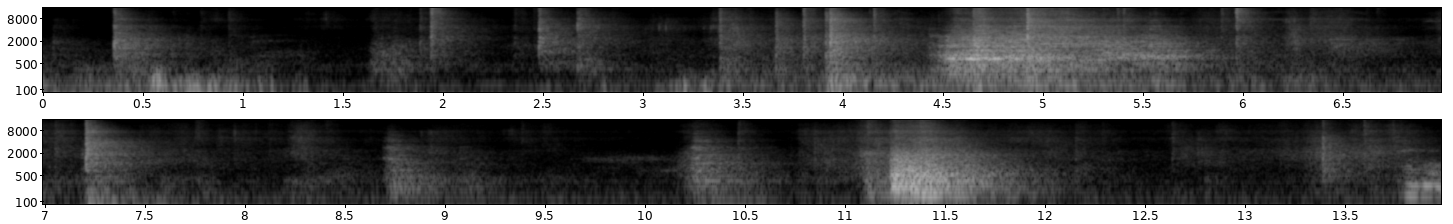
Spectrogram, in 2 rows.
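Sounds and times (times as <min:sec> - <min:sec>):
wood fire crackling and popping: 0:00.0 - 0:08.6.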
